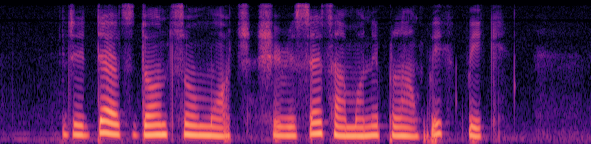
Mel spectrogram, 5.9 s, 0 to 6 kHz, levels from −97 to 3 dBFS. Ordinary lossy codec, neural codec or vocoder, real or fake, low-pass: none; none; real; 5.4 kHz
